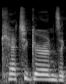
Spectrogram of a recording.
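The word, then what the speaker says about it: Kentigern's: So he has been, he went back to his St. Now you can maybe correct my pronunciation. St. Ketchigern's Academy in Blackburn, West Lothian. – Sounds flawless to me.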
